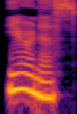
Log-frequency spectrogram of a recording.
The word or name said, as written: Uranus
